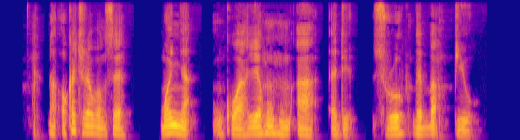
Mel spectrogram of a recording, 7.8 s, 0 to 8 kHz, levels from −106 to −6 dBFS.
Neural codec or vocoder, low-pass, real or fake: none; 7.2 kHz; real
